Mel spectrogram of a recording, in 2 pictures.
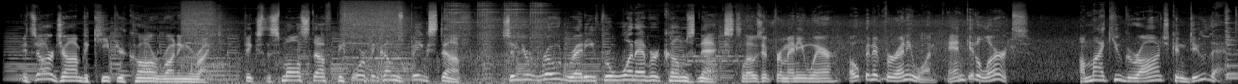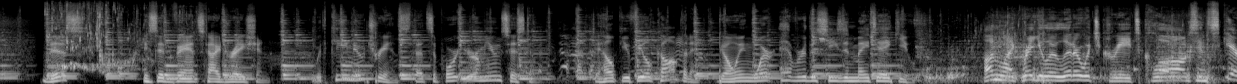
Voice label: Commercial

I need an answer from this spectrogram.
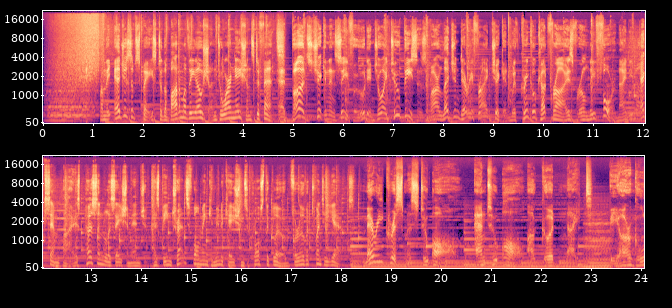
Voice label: COMMERCIAL

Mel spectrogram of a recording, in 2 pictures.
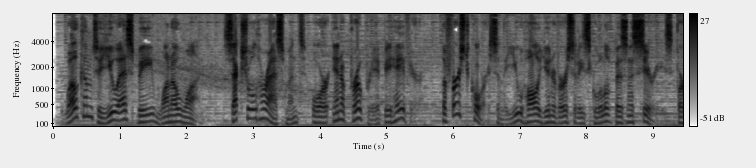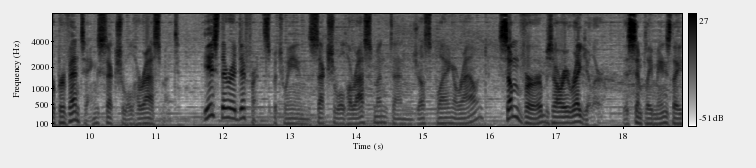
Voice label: Corporate eLearning

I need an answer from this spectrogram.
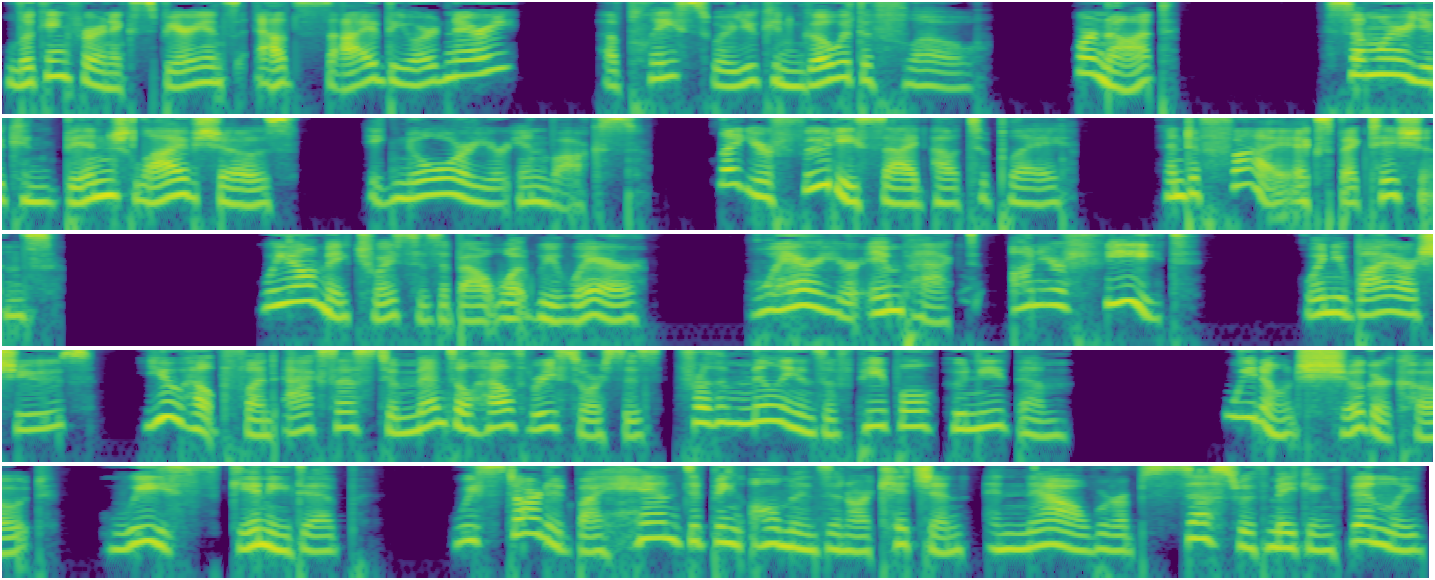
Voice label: Casual - COMMERCIAL - Playful - Self-Assured

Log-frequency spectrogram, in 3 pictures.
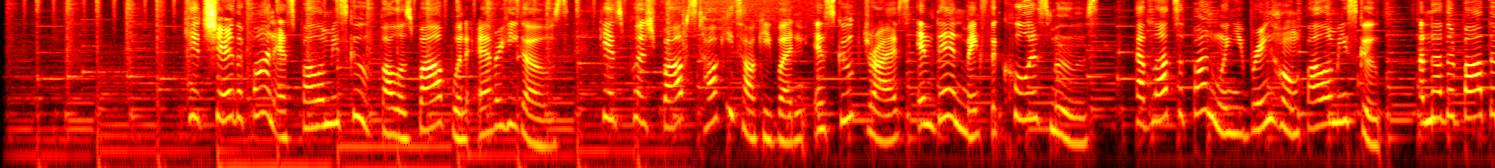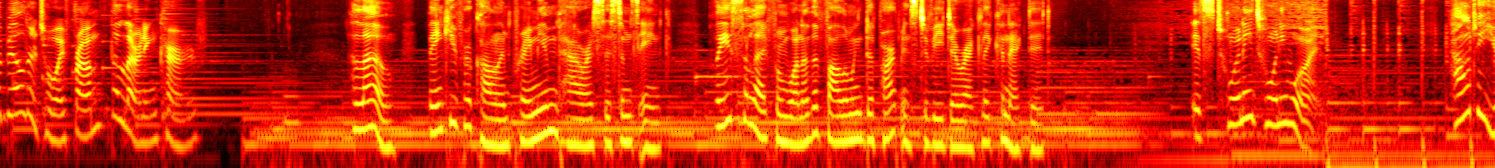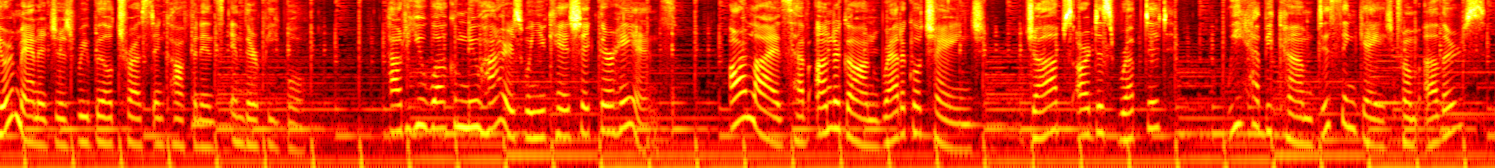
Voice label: IVR, Announcer and Commercial

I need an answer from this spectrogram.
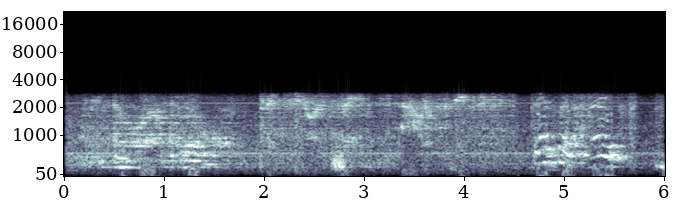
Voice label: argument 3 voices

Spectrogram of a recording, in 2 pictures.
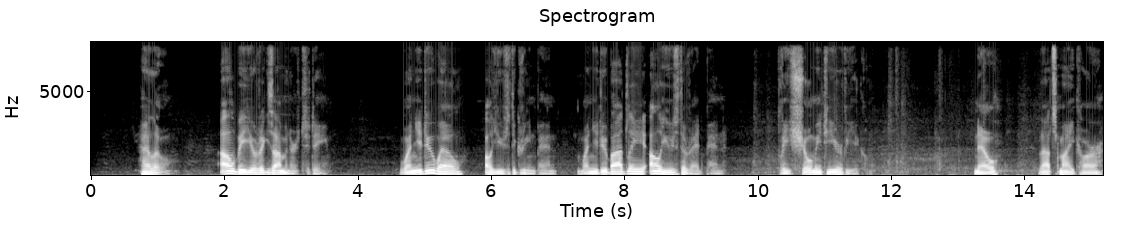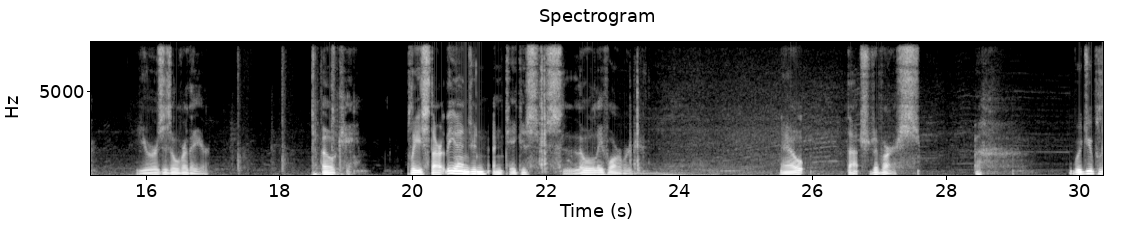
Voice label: Animation DRIVING INSTRUCTOR

